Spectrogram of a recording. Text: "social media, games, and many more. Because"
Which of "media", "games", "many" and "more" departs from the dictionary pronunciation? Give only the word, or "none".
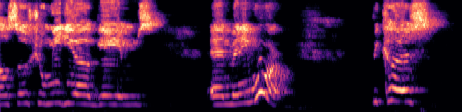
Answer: none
